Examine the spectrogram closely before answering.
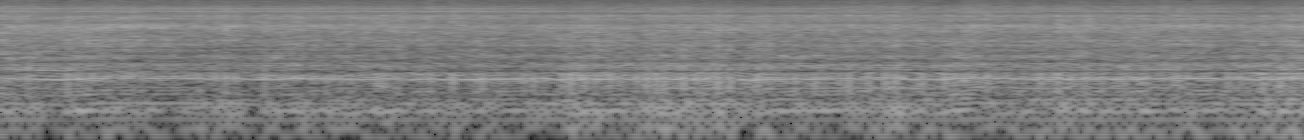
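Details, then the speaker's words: Serviced pit bike / mini moto two-stroke being set to idle on its own; buzzy, high-pitched, fast and even with no misses or rattles; slightly smoky, fuel leak noted, owner plans an inline fuel cut-off; normal idle. "I'm gonna just the idle see if I can get it idling on its own"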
